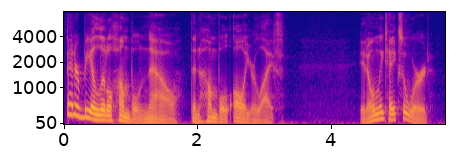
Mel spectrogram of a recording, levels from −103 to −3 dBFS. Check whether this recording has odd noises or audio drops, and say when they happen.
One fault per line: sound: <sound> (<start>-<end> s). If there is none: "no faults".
no faults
